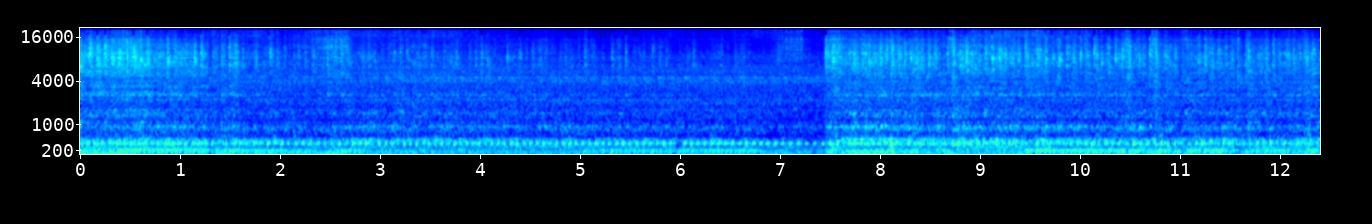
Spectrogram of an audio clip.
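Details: BMW M240i with B58 engine after installing a catless VRSF downpipe: idle uneven, pulsing about 220 beats a minute with slight stumbles; rough idle, cause unknown.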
